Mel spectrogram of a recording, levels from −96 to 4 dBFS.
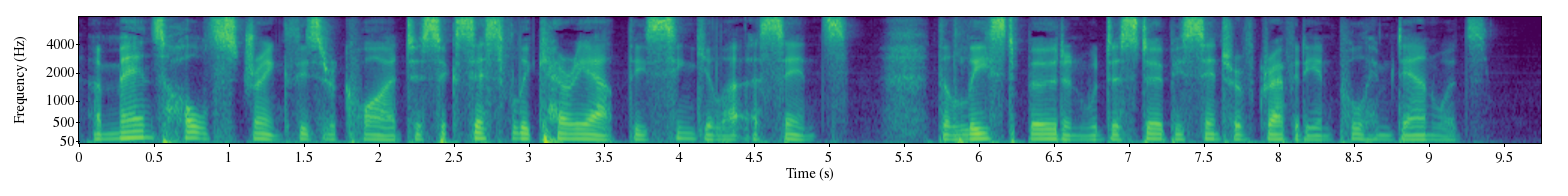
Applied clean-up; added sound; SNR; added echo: none; none; none; none.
